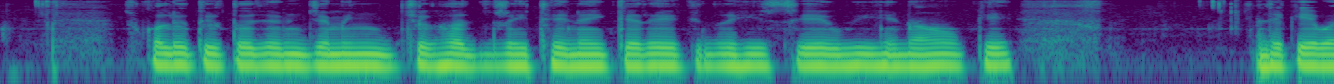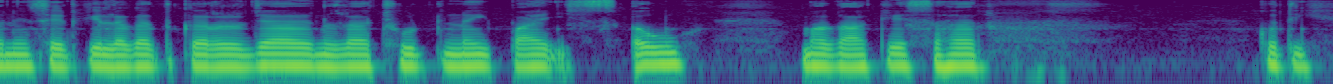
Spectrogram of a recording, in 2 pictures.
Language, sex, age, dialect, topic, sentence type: Chhattisgarhi, male, 18-24, Western/Budati/Khatahi, banking, statement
